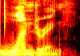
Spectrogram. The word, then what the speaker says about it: wondering: Well, when you pronounce that, it sounded like wanderers, you said again. – Oh, wondering. Wondering.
